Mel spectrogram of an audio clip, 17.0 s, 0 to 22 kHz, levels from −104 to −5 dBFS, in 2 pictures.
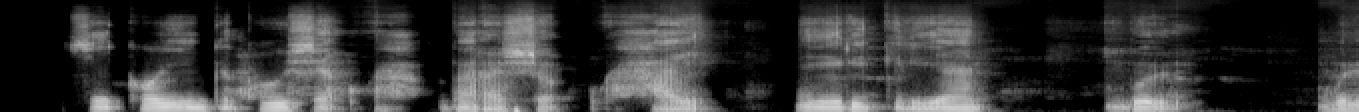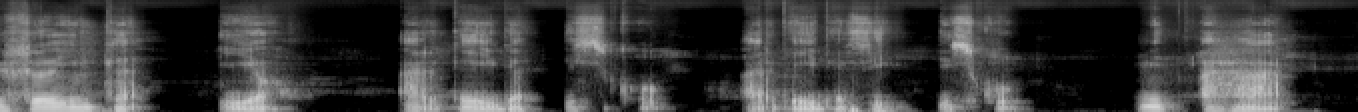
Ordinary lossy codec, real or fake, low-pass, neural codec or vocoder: none; fake; none; codec, 44.1 kHz, 7.8 kbps, Pupu-Codec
